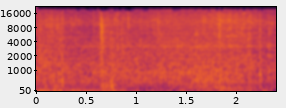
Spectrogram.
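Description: Hooves of Roach, a horse in The Witcher 3, clop in a quick, uneven galloping rhythm, fairly faint and close, over a soft ambient background.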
